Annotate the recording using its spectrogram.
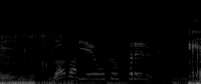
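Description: Faint voice and background music from an anime episode playing at low volume.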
